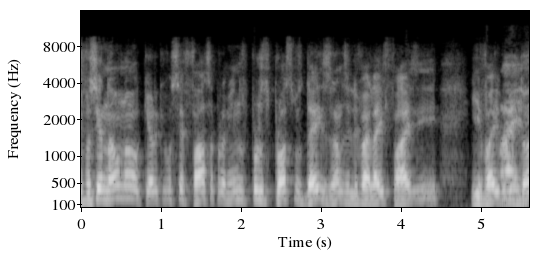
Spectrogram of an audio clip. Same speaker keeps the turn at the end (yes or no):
yes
